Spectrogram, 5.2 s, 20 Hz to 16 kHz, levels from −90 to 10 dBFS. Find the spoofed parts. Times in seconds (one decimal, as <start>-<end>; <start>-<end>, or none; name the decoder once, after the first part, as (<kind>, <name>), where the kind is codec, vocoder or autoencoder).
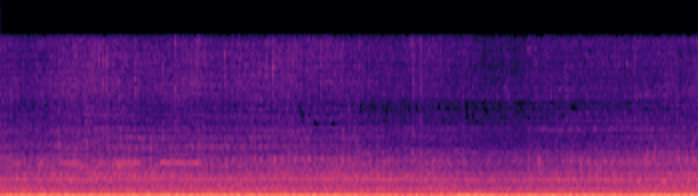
none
